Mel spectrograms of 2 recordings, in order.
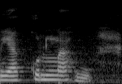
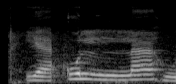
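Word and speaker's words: يَكُن لَّهُ: Tapi cara membacanya bukan yakun lahu, akan tapi yakul lahu, dimasukkan tapi dia tidak dengan dulu, bukan. Jadi bukanlah yakun, bukan, tapi yakul lahu. Walam yakul lahu.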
